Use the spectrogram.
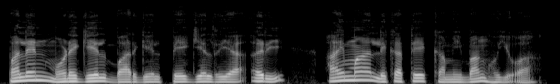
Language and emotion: Santali, neutral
